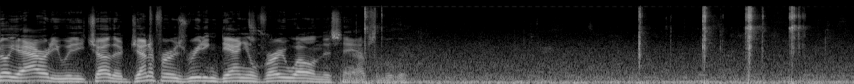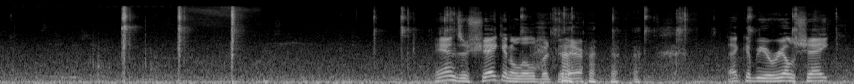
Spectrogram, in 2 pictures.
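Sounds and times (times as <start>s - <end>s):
low steady hum: 0.0s - 17.0s
clay poker chips clicking: 6.4s - 8.1s.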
